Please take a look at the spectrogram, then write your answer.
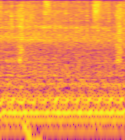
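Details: Saveiro turbo (Super Surf) after six months of turbo use, after sitting nearly two days: earlier valve-tapping noise has ceased; steady, even idle with smooth low hum and no top-end ticking, engine sounds healthy.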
